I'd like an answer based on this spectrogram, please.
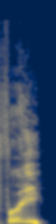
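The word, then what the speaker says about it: Frei: no claims otherwise turns out maker was right check the source it's pronounced free i'm bad at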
